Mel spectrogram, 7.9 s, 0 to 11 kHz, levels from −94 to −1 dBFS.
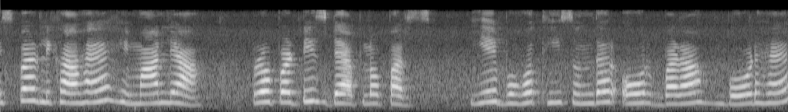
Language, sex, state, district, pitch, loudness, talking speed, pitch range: Hindi, female, Haryana, Charkhi Dadri, 285 Hz, -18 LUFS, 115 wpm, 270-305 Hz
